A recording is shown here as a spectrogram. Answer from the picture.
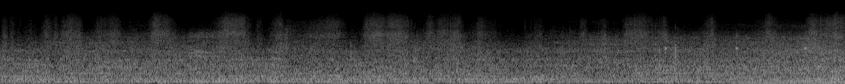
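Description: HGV diesel engine running steadily at low revs, heard from inside the truck's cab.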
